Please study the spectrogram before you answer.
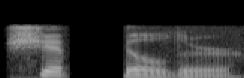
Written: shipbuilder

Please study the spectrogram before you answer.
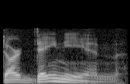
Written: Dardanian

